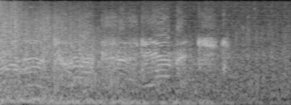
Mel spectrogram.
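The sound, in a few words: tank cannon shots bouncing off armour in World of Tanks video game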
